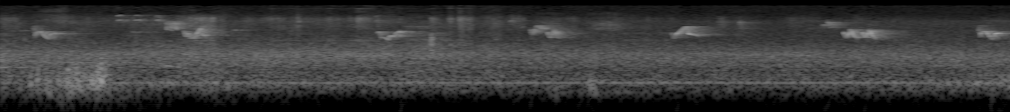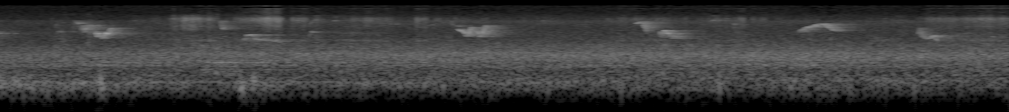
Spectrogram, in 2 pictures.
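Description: A bird calling over and over, short high chirps about once a second, over a steady outdoor background hiss.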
